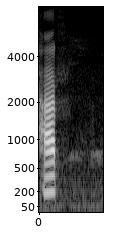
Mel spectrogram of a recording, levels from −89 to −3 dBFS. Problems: background sounds at intervals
